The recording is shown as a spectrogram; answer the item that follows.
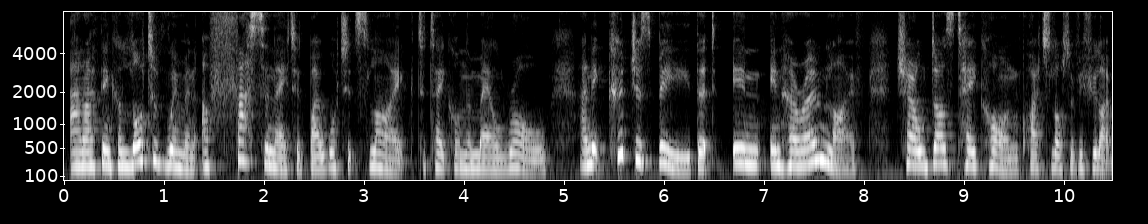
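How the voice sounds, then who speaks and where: A woman gives expert commentary for a documentary. She explains in a measured, steady way. Her pitch is ordinary and mid-range. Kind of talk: analytical commentary.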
